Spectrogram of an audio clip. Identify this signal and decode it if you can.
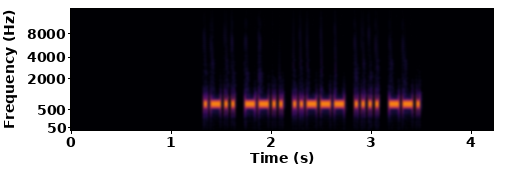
Morse code, heard as a keyed tone, about 36 wpm, 700 Hz. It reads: LZ2HG
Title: DXCC-100 Call Signs - 5 Characters - 35wpm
